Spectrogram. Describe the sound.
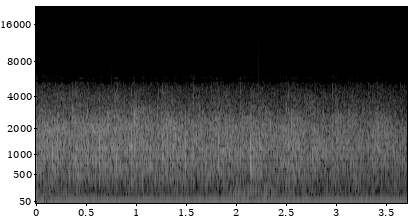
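Applause from a crowd thanking the cooks for a meal: dense, steady clapping that holds at an even level for several seconds, with no voices over it.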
